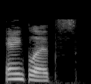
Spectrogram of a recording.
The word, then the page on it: anklets: British English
